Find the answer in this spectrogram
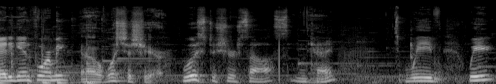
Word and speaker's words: Worcestershire: how to say say it again for me worcestershire worcestershire sauce okay we've we also talked about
